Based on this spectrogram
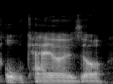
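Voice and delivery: normal talking voice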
